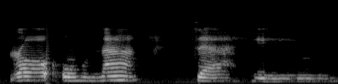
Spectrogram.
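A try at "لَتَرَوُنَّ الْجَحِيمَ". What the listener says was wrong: Wunna nun bertasdid ditahan agak lama. Latarouunal wunnal.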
